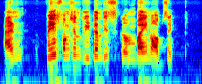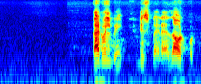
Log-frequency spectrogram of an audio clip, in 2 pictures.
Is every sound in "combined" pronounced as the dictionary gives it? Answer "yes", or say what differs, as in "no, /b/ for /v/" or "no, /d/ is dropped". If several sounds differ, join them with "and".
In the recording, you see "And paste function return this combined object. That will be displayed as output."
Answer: no, /d/ is dropped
